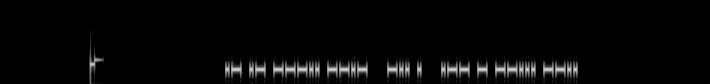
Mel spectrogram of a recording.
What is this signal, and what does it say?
Morse code, heard as a keyed tone, about 40 wpm, 700 Hz. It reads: AA8Q DE WT7Z
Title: USA Callsign DE Callsign - 4 Characters - 40wpm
